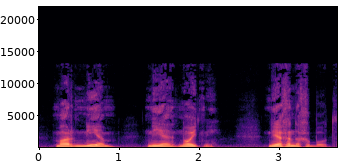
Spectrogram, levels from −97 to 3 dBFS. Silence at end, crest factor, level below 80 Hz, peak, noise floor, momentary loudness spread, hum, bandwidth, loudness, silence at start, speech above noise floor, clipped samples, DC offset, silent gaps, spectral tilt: 0.15 s; 18 dB; -58 dBFS; -6 dBFS; -58 dBFS; 14 LU; none; 11 kHz; -22 LUFS; 0.2 s; 37 dB; under 0.1%; under 0.1%; none; -8 dB/octave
